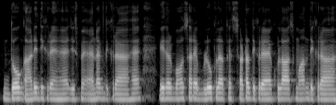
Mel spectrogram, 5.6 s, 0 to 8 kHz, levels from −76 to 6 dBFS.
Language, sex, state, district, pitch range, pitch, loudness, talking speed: Hindi, male, Jharkhand, Garhwa, 115-120 Hz, 120 Hz, -19 LUFS, 265 wpm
